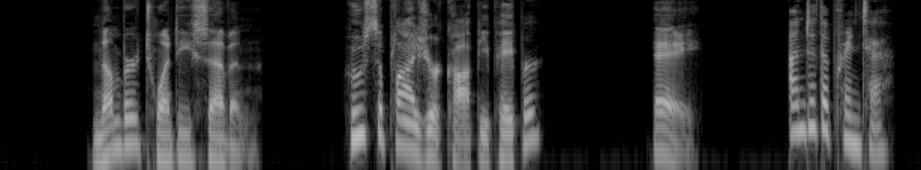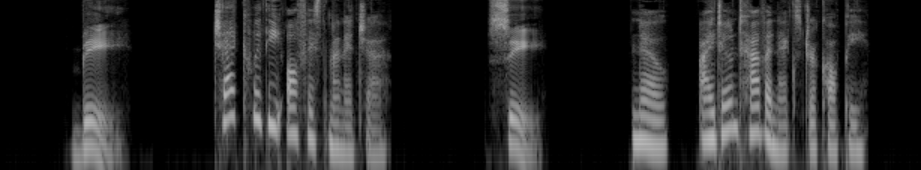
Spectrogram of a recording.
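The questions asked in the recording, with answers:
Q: Who supplies your copy paper?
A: B: Check with the office manager.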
